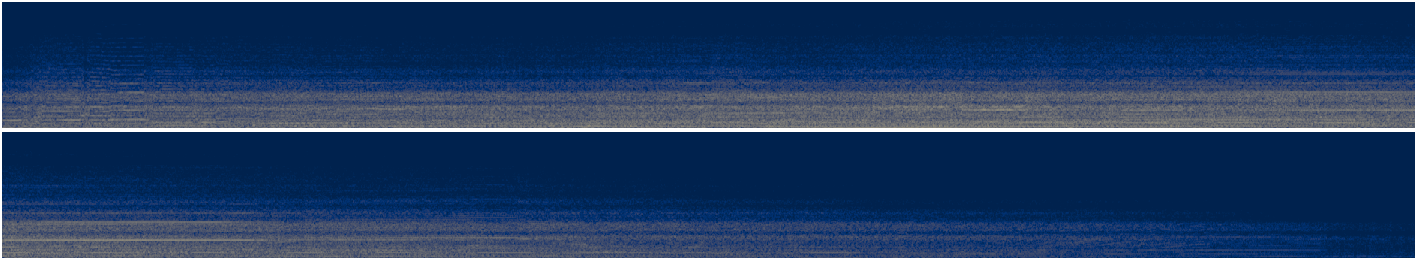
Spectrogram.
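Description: Hard rock track with distorted electric guitar, holding full for the first half and then fading out steadily over the last eight seconds.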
